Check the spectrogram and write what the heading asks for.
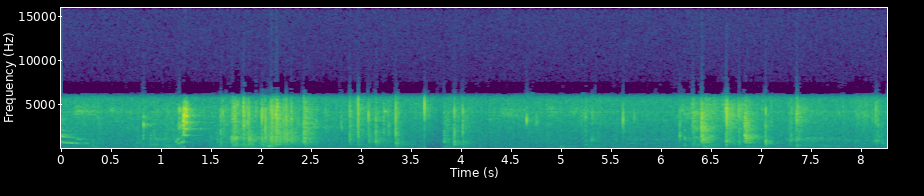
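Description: Kittens play-fighting: irregular clusters of scuffling, clicking claws and paw taps on a carpeted pad. There is a busy stretch from about two to four seconds in and another around six and a half seconds.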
